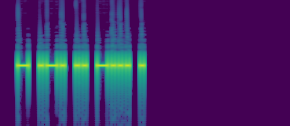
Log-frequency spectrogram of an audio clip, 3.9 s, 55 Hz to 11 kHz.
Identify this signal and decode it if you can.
Morse code, heard as a keyed tone, about 25 wpm, 700 Hz. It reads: TRIBE
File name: 5 Letter Words - First 3 Letters Given - 25wpm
